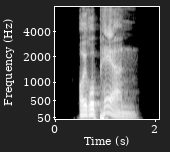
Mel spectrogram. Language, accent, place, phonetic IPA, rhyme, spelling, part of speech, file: German, Germany, Berlin, [ˌɔɪ̯ʁoˈpɛːɐn], -ɛːɐn, Europäern, noun, De-Europäern.ogg
- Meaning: dative plural of Europäer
